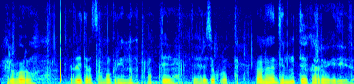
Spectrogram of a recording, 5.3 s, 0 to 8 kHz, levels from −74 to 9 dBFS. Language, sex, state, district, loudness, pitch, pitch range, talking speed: Kannada, male, Karnataka, Shimoga, -26 LUFS, 100 Hz, 90-110 Hz, 115 wpm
